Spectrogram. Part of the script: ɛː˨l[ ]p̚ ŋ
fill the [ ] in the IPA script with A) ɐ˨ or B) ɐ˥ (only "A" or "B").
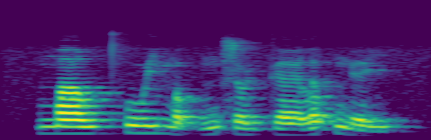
B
